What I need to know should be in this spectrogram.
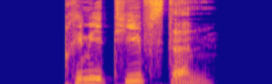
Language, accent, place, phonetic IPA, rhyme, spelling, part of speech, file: German, Germany, Berlin, [pʁimiˈtiːfstn̩], -iːfstn̩, primitivsten, adjective, De-primitivsten.ogg
- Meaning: 1. superlative degree of primitiv 2. inflection of primitiv: strong genitive masculine/neuter singular superlative degree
